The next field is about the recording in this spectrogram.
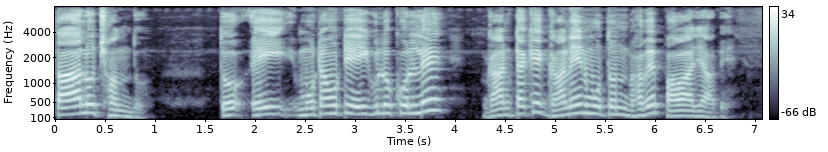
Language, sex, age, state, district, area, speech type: Bengali, male, 60+, West Bengal, Paschim Bardhaman, urban, spontaneous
